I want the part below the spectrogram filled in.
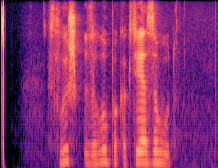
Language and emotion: Russian, angry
